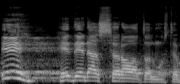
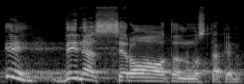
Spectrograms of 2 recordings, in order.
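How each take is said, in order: First: An extra h sound is added before dina. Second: It is said without an extra h sound. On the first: The speaker calls it wrong. "নিজের তরফ থেকে একটা হা বাড়াই দেয়" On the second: The speaker calls it right. "বান্দা তুমি এরকম পড়বে"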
